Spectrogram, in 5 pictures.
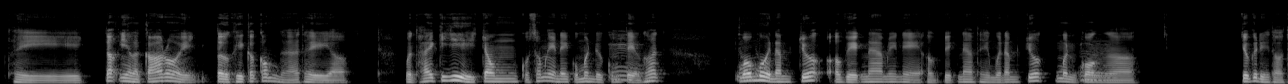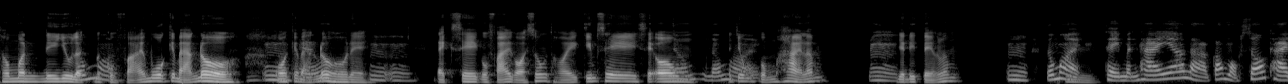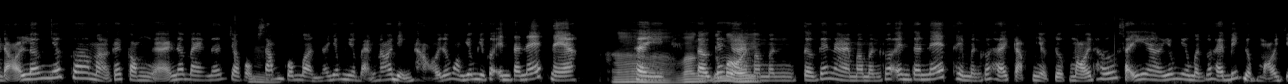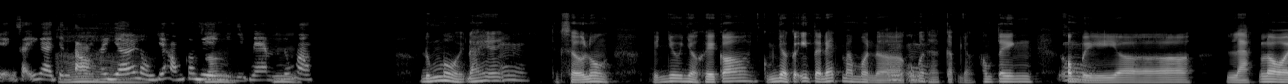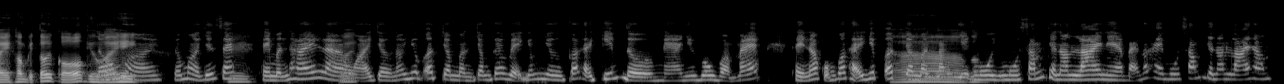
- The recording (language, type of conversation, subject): Vietnamese, unstructured, Công nghệ đã thay đổi cuộc sống của bạn như thế nào?
- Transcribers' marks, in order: tapping; tsk; chuckle; other background noise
